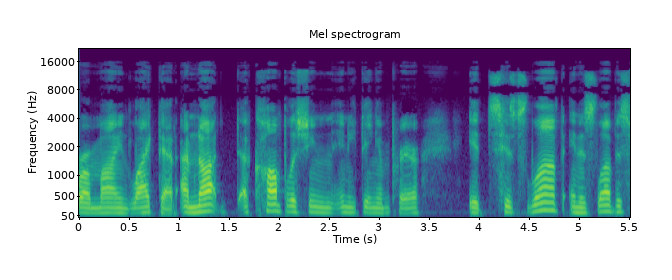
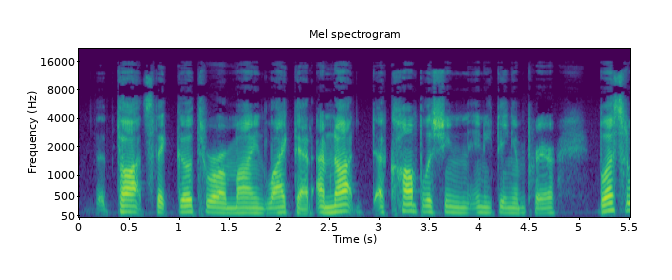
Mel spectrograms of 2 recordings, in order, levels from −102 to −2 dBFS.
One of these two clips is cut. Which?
first; 1 cut; at 3.7 s

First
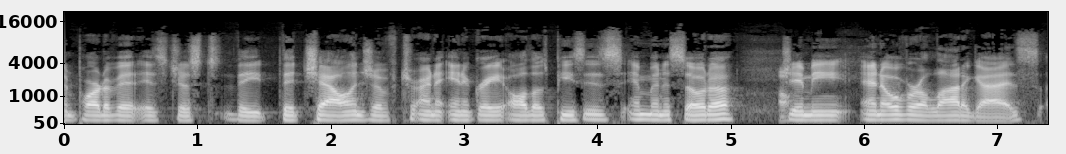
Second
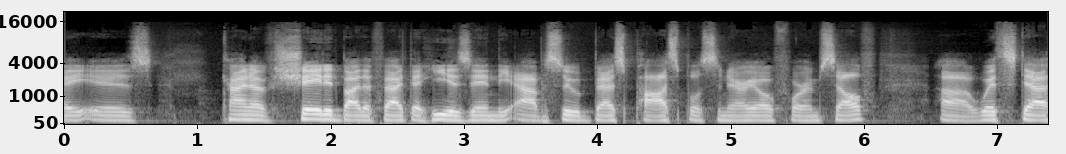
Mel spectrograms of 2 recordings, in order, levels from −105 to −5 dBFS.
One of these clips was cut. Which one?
first; 1 cut; at 5.4 s

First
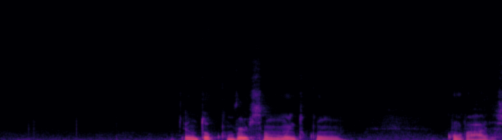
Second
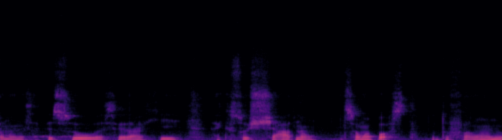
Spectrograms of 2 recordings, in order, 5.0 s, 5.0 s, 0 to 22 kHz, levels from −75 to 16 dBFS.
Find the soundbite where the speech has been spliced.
second; 1 cut; at 2.9 s

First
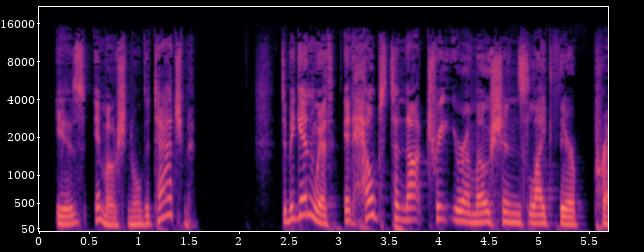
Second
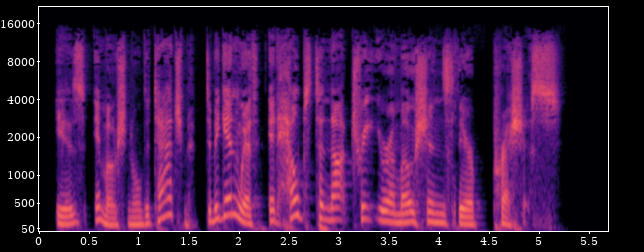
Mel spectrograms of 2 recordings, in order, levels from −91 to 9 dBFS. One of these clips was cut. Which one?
second; 2 cuts; at 1.6 s, 4.1 s

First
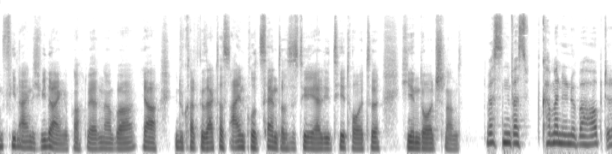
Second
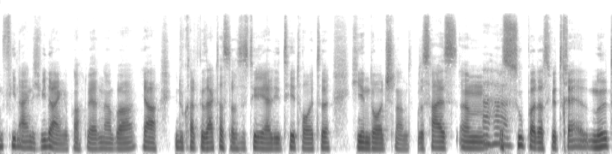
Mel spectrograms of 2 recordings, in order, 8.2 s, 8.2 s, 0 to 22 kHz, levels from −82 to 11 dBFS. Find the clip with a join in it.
second; 2 cuts; at 3.1 s, 5.6 s

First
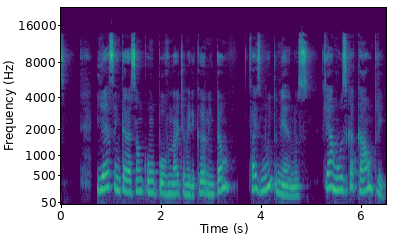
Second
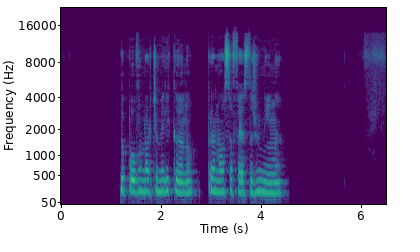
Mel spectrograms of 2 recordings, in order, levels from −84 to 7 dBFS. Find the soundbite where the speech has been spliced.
first; 1 cut; at 5.1 s

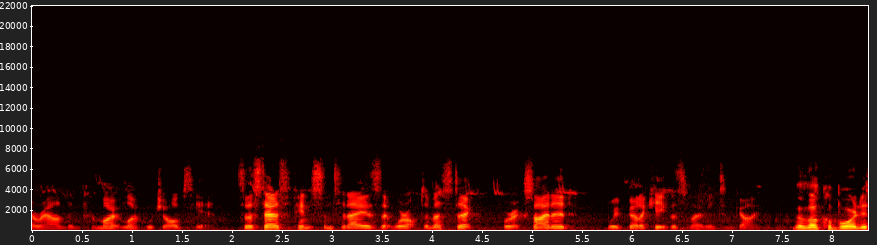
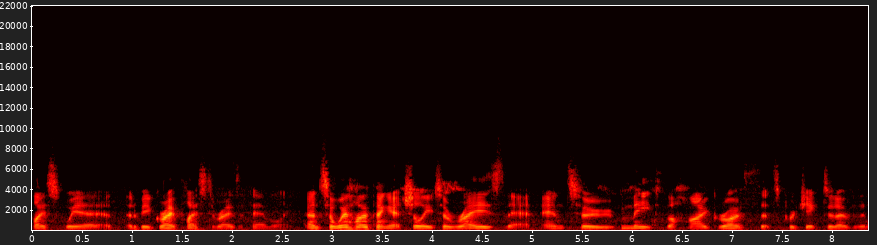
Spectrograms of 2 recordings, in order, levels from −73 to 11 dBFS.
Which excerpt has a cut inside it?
second; 2 cuts; at 2.7 s, 5.9 s

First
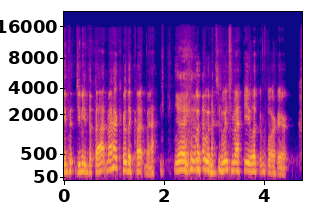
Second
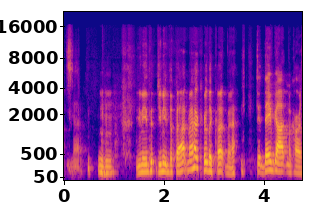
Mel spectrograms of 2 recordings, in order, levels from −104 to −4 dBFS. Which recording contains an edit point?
second; 2 cuts; at 1.4 s, 3.8 s

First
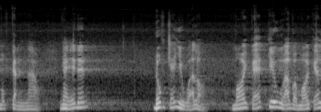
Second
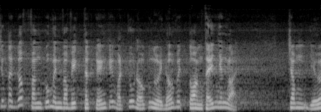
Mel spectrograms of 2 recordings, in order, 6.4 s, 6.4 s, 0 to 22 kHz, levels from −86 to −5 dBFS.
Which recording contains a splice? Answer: first; 1 cut; at 1.2 s

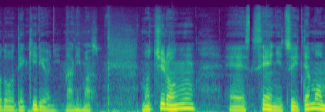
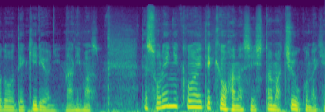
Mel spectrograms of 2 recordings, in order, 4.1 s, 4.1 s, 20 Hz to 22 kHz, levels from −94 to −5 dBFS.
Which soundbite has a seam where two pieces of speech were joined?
first; 2 cuts; at 1.8 s, 3.1 s

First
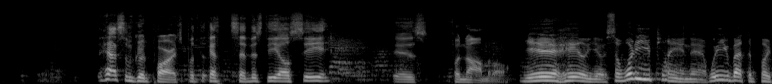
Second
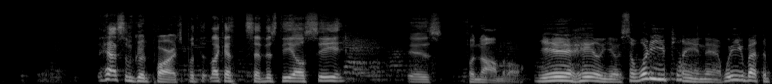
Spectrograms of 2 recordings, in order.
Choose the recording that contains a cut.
first; 1 cut; at 2.1 s

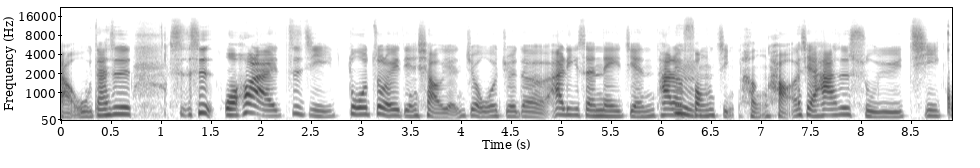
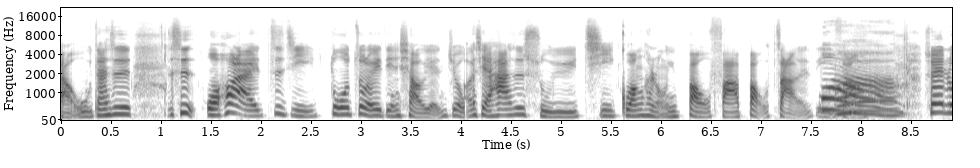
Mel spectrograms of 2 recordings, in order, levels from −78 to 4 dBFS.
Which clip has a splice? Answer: second; 2 cuts; at 1.1 s, 4.0 s

